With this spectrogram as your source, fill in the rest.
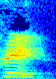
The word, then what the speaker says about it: pray: ये वर्ड है प्रे। प्र PR से आ गया, और ए साउंड आ गई ई लेटर से, प्रे। वाई की यहाँ पे कोई साउंड नहीं आ रही है, यहाँ पे वाई साइलेंट है।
